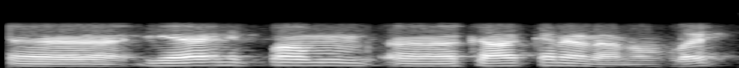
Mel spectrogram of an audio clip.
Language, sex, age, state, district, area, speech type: Malayalam, male, 18-30, Kerala, Idukki, rural, conversation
